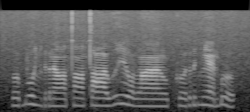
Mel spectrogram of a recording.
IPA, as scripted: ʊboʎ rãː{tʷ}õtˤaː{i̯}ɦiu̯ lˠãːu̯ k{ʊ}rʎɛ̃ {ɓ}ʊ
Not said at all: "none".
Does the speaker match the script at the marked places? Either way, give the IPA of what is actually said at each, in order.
tˤ, u̯, ʊː, ɓ

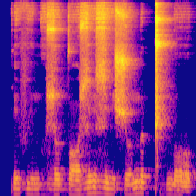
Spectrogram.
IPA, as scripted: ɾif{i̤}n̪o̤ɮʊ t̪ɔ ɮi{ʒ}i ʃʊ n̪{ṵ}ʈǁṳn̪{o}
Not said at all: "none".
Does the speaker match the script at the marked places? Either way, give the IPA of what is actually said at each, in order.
i, ɮ, u, o

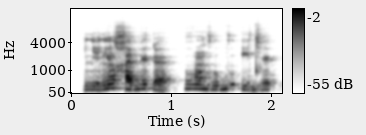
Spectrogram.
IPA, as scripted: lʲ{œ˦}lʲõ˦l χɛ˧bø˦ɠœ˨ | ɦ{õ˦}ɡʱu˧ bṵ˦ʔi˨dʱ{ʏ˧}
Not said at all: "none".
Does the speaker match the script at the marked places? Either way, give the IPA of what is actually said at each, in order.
œ˨, õ˦, ʏ˧

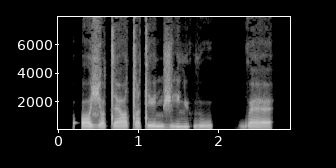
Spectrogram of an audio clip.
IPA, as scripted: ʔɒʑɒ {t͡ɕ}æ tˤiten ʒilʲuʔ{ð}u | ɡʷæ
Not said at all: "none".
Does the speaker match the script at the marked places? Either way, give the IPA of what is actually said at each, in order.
t, ð

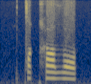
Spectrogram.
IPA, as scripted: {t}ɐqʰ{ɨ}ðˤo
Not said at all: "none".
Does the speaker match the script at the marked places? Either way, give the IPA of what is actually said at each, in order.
tˤ, ɨ

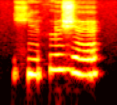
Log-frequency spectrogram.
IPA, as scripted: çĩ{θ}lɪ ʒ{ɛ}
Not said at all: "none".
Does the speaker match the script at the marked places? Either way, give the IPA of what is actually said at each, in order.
θ, ɛ

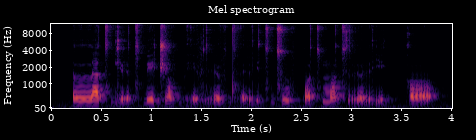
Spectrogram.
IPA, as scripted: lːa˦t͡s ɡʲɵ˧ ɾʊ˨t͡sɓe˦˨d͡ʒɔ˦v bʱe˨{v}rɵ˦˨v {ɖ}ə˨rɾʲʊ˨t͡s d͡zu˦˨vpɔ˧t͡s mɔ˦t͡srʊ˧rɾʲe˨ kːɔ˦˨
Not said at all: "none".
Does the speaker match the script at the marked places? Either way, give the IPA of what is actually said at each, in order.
v, dʱ

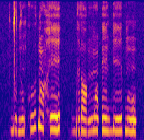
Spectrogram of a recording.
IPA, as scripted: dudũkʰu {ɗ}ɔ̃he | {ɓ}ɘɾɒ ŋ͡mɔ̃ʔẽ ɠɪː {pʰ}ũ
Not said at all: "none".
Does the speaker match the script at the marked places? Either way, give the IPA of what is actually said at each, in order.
ɗ, ɡ͡b, ɓ

